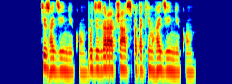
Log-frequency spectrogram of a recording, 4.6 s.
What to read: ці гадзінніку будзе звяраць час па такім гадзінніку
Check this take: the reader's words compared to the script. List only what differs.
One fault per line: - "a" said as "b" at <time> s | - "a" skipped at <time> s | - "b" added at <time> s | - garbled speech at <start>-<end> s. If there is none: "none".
none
